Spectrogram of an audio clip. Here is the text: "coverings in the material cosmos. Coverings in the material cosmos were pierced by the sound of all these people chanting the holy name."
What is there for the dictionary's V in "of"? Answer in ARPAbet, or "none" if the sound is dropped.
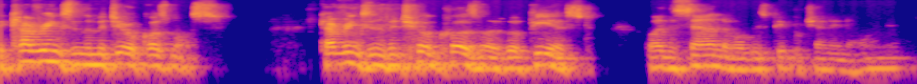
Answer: V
